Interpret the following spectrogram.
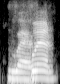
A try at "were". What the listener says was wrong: was dan were ya, bukan where tapi were ya bacanya.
